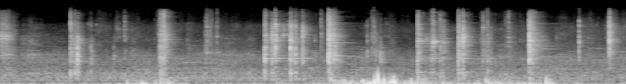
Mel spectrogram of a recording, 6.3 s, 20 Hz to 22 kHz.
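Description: Metal tools tapping and prying at a PlayStation 2's steel shield as brass connector prongs are knocked out, giving a scattering of sharp metallic clicks and clinks, sparse at first and busier from about halfway, with a few duller knocks in the middle.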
